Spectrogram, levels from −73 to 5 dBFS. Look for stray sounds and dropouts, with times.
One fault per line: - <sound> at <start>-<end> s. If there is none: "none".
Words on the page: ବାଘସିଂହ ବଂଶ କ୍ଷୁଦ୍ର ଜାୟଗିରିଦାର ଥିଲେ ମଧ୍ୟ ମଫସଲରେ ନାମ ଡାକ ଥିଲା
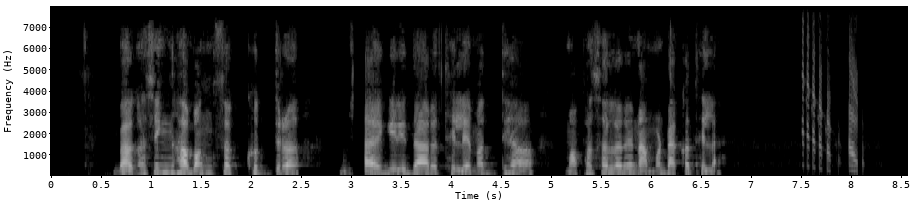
- dropout at 3.0-3.1 s
- chirp at 7.5-8.1 s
